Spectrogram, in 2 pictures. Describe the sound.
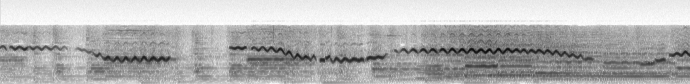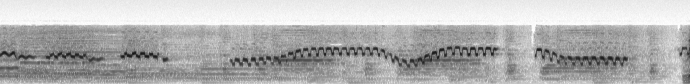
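A performer whistles a sweet, warbling melody imitating birdsong, with birdlike trills and swooping slides, carried clearly and steadily over a soft orchestral accompaniment for about twenty seconds.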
